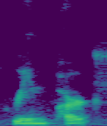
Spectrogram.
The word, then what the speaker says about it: Green Park: like green park yeah that's shifting n and then a p after it you can shift the n into an m green park yeah it's very normal you can keep the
